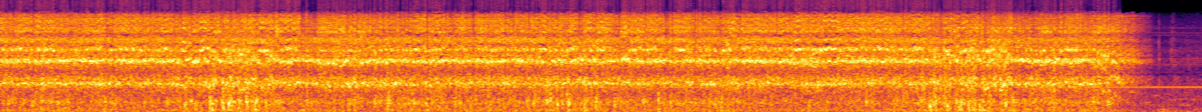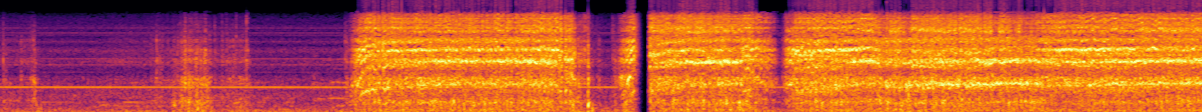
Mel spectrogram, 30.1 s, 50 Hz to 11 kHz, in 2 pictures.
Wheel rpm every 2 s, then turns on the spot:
230, 230, 230, 230, 230, 230, 220, 20, 0, 20, 210, 130, 150, 210, 220.
none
